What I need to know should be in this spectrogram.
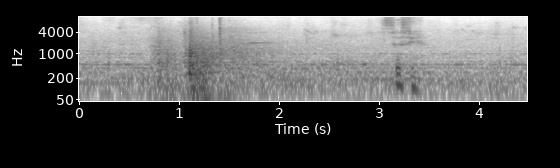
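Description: A long gown rustles softly as a woman walks.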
